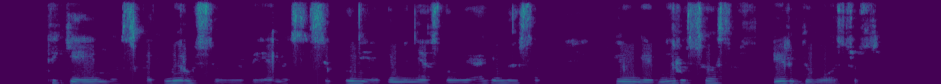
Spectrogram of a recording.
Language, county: Lithuanian, Vilnius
